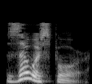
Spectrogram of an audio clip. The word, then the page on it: zoospore: British English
